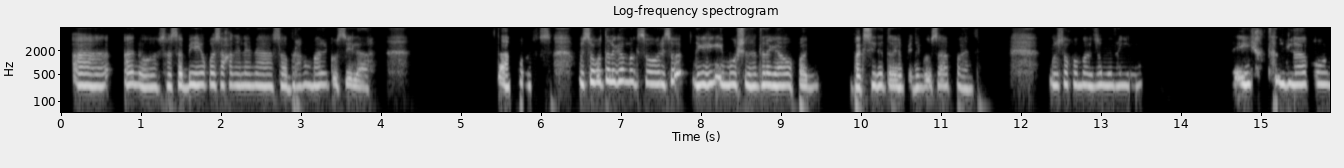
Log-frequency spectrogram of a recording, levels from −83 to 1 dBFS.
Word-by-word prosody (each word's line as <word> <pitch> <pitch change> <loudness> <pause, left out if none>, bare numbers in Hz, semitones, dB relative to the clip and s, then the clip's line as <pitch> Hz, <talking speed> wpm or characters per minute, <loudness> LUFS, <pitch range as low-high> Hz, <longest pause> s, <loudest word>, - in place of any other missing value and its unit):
Ah, 250 -1 +3 0.2
ano 240 -4 +1
sasabihin 255 +2 +1
ko 265 - +2
sa 260 - -3
kanila 255 -1 -1
na 245 -1 +1
sobrang 245 +1 -2
mahal 255 +1 -1
ko - - -2
sila. 205 - -3 1.5
Tapos, 250 +2 -1 0.4
gusto 280 +1 +3
ko 310 - +3
talaga 320 0 +3
mag 310 -4 -1
sorry, 280 -1 +1
so 330 - +2 0.2
nagiging 270 +2 +3
emotional 260 -1 +3
na 245 - -5
talaga 260 -1 +4
ako 250 - +1
pag 235 - 0 0.5
pag 225 -2 +3
sila 255 -1 +3
talaga 230 0 +1
'yung 225 - -14
pinag-uusapan. 230 0 -4 1.0
Gusto 260 0 -1
kong 265 -2 -1
mag-sorry. 250 0 -2 1.2
Naiiyak 270 0 +2
talaga 280 -5 +2
ako. 275 +1 -6
255 Hz, 130 wpm, -23 LUFS, 245-270 Hz, 1.5 s, talaga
